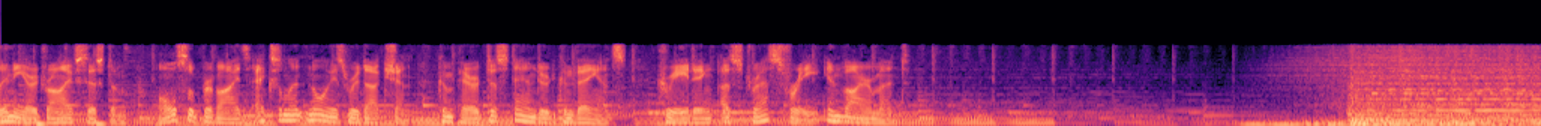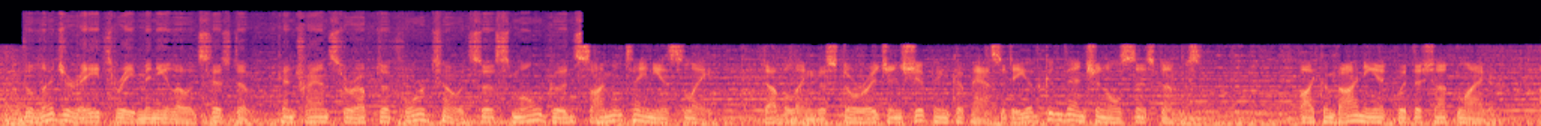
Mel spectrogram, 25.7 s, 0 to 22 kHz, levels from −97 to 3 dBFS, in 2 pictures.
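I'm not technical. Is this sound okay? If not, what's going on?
No. Between about 13.03 and 17.68 s there's imaging from sample-and-hold upsampling. That stretch was converted from a low rate of 12 kHz up to 44.1 kHz by simply repeating each sample, with no smoothing. The result is a bright, metallic fizz in the 6 to 12 kHz region riding on top of the sound. It gets louder and quieter along with the audio, and its pitch slides the opposite way when the sound's pitch moves.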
